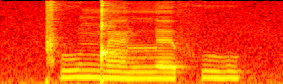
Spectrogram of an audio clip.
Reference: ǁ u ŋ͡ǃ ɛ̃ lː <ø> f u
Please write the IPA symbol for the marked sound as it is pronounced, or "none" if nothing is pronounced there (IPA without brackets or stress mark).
ɛ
